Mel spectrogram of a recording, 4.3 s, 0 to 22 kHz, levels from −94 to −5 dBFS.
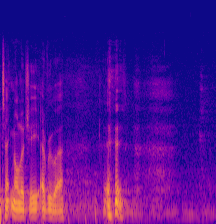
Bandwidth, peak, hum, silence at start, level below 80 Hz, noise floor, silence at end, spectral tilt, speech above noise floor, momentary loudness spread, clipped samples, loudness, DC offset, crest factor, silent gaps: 11.5 kHz; -14 dBFS; 50 Hz at -60 dBFS; 0 s; -60 dBFS; -60 dBFS; 1.05 s; -7 dB/octave; 30 dB; 25 LU; under 0.1%; -31 LUFS; under 0.1%; 20 dB; none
